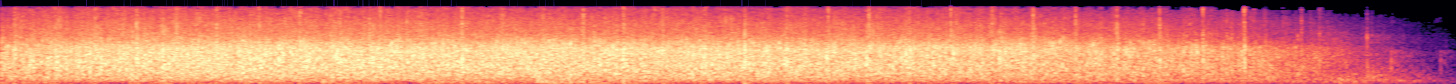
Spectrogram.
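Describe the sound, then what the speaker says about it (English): Audience applause at a Northwestern University talk, a dense sustained wash of clapping from a large crowd that holds steady for several seconds, then thins and fades out. "let's give her applause"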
